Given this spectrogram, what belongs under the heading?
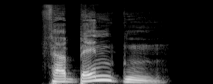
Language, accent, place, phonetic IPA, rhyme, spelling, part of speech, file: German, Germany, Berlin, [fɛɐ̯ˈbɛndn̩], -ɛndn̩, verbänden, verb, De-verbänden.ogg
- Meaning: first/third-person plural subjunctive II of verbinden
